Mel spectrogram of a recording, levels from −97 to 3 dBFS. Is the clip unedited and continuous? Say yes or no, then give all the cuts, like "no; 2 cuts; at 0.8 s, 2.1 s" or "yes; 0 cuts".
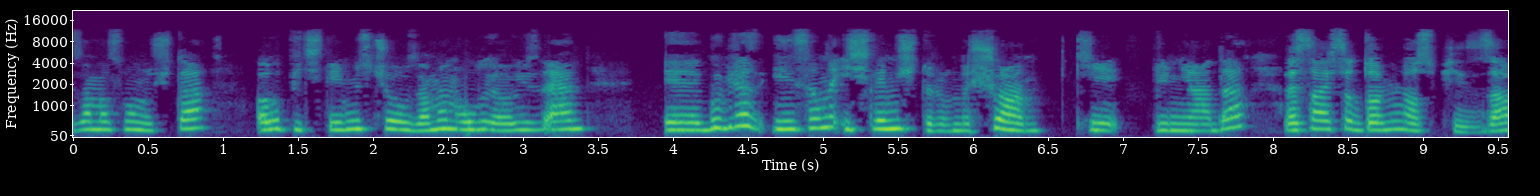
no; 1 cut; at 8.0 s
